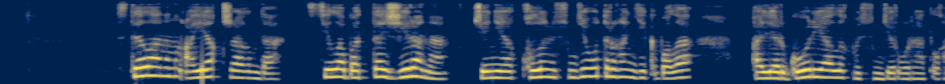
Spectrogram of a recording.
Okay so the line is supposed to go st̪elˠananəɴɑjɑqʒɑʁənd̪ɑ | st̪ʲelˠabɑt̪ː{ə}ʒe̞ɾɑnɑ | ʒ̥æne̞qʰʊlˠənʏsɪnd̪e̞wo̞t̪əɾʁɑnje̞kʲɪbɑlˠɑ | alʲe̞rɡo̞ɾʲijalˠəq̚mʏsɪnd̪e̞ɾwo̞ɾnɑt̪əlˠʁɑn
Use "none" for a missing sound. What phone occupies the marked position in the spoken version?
ɑ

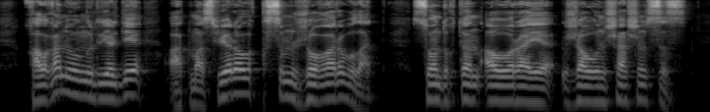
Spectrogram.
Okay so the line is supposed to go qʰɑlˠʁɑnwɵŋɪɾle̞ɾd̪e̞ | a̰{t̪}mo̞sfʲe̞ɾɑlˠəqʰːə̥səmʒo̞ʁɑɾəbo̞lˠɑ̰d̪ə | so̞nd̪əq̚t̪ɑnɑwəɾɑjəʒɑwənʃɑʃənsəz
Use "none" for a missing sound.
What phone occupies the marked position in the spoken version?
t̪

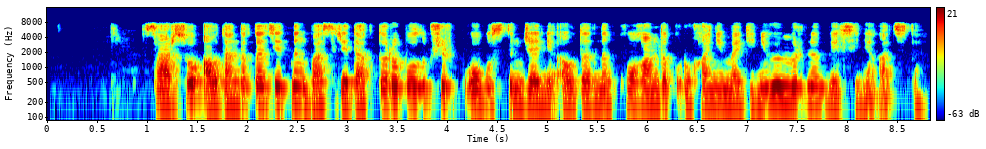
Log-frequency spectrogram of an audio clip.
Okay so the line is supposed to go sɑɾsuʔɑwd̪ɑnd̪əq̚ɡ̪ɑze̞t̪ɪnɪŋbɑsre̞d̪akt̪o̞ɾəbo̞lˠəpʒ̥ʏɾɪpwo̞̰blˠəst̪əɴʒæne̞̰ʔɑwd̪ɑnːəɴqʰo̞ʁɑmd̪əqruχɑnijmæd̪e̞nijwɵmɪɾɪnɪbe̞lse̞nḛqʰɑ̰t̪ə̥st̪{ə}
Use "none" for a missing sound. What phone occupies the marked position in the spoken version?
ə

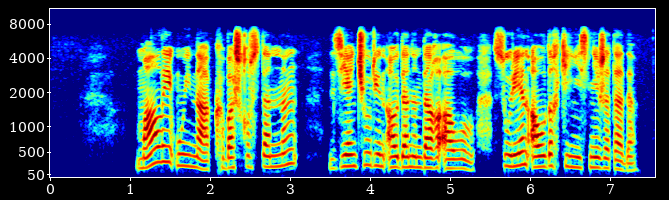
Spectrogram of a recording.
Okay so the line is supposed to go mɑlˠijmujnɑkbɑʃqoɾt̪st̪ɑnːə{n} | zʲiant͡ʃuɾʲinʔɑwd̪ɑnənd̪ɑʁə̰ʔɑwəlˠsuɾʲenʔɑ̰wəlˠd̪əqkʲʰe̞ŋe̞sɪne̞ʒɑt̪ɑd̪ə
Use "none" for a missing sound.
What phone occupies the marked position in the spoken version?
ɴ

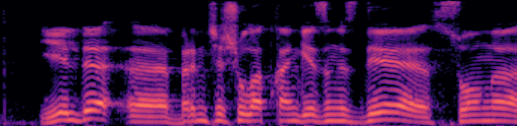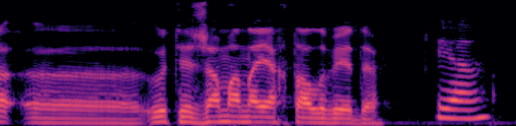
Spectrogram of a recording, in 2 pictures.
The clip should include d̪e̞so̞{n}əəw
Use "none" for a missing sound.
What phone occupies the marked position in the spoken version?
ɴ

